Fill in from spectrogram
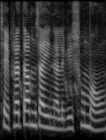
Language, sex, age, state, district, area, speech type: Bodo, female, 45-60, Assam, Udalguri, rural, spontaneous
